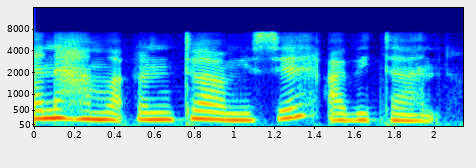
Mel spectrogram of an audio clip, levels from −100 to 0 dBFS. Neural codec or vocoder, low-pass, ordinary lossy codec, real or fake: codec, 16 kHz, 0.7 kbps, FocalCodec; 7.2 kHz; none; fake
